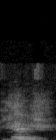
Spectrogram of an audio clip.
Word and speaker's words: zhuzh: Zhuzh, yeah.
